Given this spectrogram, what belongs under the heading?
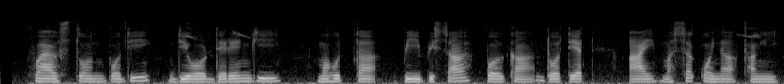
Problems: background sounds at intervals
